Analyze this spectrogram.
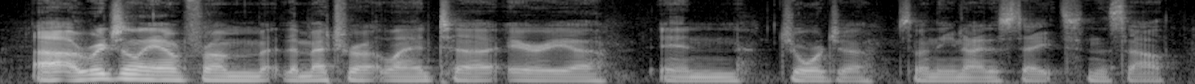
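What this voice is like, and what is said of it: American Southern accent. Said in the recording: “has not got the same accent as myself and Matt”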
